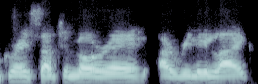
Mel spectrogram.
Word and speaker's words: Ajilore: a lot of, there's a YouTuber called Grace Adjolore I really liked, like random influences. How do you say her name? Grace Adjolore? Adjolore, yeah.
